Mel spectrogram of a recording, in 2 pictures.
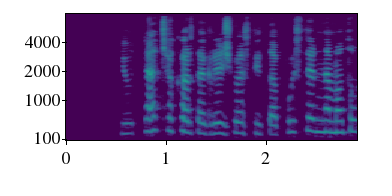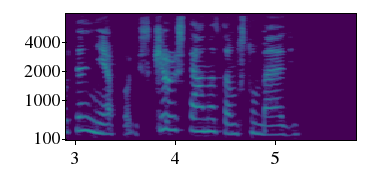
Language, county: Lithuanian, Vilnius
